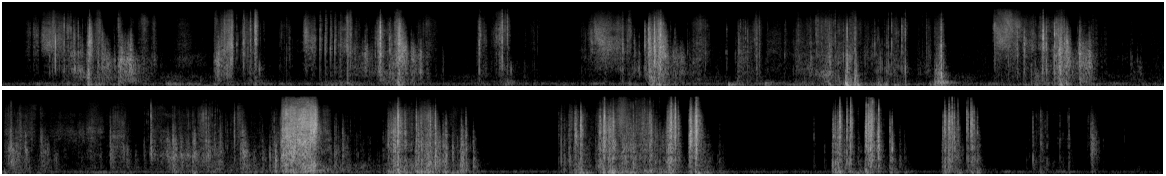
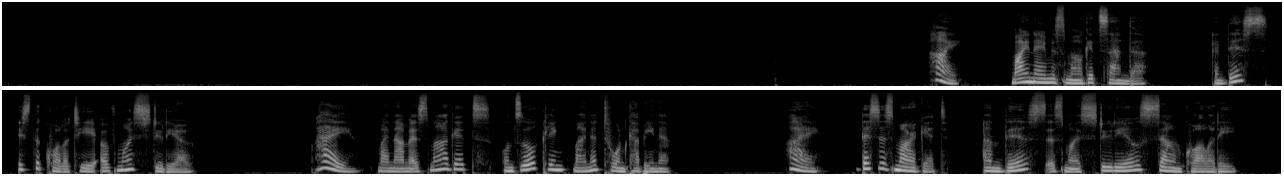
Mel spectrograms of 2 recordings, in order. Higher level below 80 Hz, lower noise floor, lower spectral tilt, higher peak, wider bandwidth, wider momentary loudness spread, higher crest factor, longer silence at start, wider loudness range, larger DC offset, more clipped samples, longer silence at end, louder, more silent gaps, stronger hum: about the same, -52 dBFS vs -56 dBFS; second, -63 dBFS vs -75 dBFS; second, 0 dB/octave vs -5 dB/octave; first, 0 dBFS vs -12 dBFS; second, 16 kHz vs over 20 kHz; first, 23 LU vs 11 LU; first, 30 dB vs 20 dB; second, 0.25 s vs 9.3 s; first, 11 LU vs 3 LU; neither; neither; first, 0.65 s vs 0.45 s; first, -25 LUFS vs -29 LUFS; neither; neither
